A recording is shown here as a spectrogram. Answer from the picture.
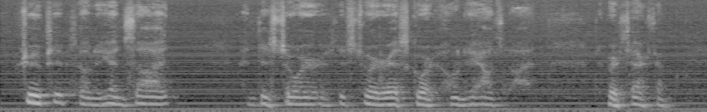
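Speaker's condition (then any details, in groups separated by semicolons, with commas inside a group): Parkinson's disease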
